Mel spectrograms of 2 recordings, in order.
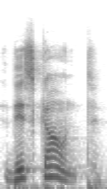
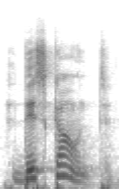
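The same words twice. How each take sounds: Both takes have the same delivery.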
